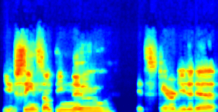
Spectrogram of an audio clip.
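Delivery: ordinary talk, nothing marked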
